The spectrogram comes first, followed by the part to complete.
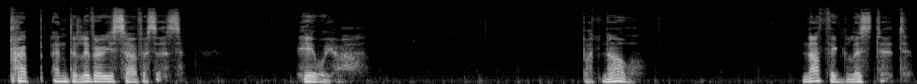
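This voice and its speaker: Man playing a slow-talking, teasing demon captor. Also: medium pitch, no room sound. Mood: wary, exasperated. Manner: slow, teasing, deliberate, with breathy pauses. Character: male demon buyer, smug, teasing, possessive, bemused by his captive. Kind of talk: intimate roleplay audio drama monologue.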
